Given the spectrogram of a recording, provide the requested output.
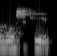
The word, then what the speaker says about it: mosquée: Q-U-E menjadi ke, Q-U-I menjadi dibacanya ki ya, la mosquée.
